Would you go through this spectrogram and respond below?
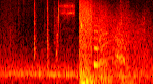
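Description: Gunfire in the tactical game Fallout Tactics: a sharp shot bursts out near the middle, followed by a short rattling tail, over faint background tones.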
